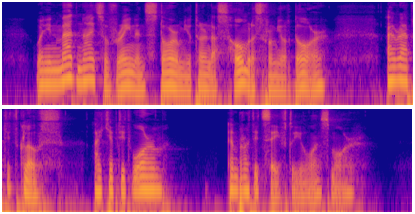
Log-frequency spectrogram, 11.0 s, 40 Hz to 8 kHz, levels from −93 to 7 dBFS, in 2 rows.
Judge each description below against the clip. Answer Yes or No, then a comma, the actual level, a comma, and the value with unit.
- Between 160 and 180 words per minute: Yes, average, 170 wpm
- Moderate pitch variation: Yes, average, 4.6 semitones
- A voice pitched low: Yes, low, 110 Hz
